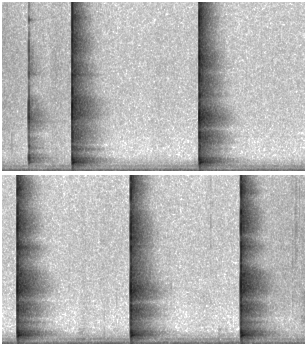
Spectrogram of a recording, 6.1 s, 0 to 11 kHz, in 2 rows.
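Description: Small hammer tapping the steel start probe of a stress wave timer (Fakopp Microsecond Timer) driven into a timber piling. There is a light tick, then five sharp taps a little over a second apart, each ringing briefly. Each tap sends a stress wave across the wood to the second probe to be timed. The readings come out very consistent, about 300 microseconds per foot.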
